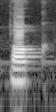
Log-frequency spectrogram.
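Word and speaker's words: ত্বক: করি তবক। সবসুর কেউ উচ্চারণ করি না।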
